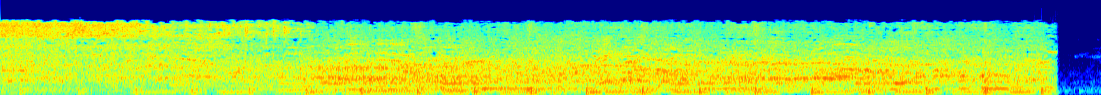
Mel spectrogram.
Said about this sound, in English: That's a lot of broken glass. So that was on the Diamond Princess a few years ago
